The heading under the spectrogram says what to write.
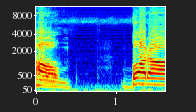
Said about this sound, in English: that's not a sound effect. Those are actual crickets. And even they stopped because they said, I'm out. We're out. Even they didn't want to listen to our shit.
